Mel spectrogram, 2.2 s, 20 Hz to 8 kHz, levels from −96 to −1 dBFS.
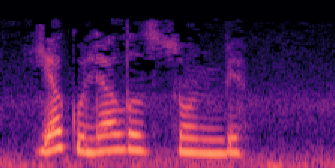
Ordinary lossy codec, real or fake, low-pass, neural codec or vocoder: MP3, 24 kbps; real; 7.2 kHz; none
